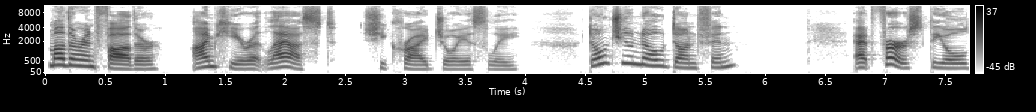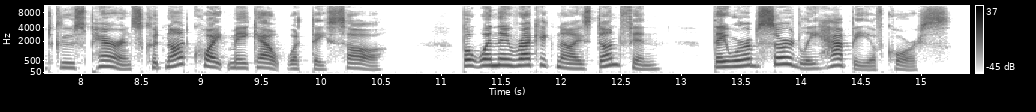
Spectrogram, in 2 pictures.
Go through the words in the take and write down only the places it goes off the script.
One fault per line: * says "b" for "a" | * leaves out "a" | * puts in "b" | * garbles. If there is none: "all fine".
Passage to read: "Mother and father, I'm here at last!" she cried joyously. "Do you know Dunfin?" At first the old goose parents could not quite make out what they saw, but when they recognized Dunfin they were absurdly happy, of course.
* says "Don't" for "Do"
